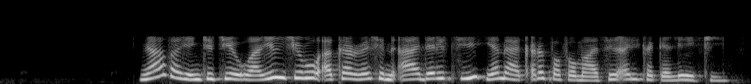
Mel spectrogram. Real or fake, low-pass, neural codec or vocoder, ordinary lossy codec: fake; 3.6 kHz; codec, 16 kHz, 1 kbps, FunCodec, trained on LibriTTS, 50 frames a second; none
